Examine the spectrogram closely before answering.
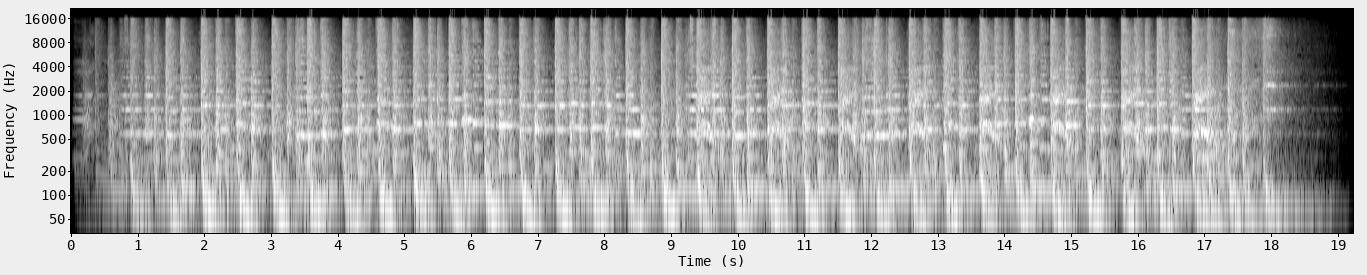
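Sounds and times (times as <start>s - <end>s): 
drum beats background music ringtone: 0.1s - 18.5s.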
